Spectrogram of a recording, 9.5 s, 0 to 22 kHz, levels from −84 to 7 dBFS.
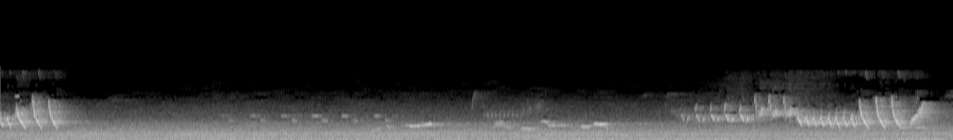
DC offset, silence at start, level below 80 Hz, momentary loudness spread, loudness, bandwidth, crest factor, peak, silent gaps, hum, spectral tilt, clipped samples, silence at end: under 0.1%; 0 s; -58 dBFS; 9 LU; -20 LUFS; 11.5 kHz; 18 dB; -4 dBFS; none; none; -3.5 dB/octave; under 0.1%; 0 s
